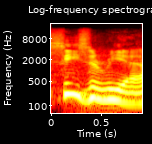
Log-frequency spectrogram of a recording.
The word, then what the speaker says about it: Caesarea: I looked up the pronouncement on YouTube. Come on. I was saying it wrong. Caesarea, all right.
